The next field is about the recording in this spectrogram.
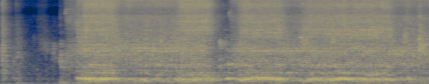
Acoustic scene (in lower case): restroom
